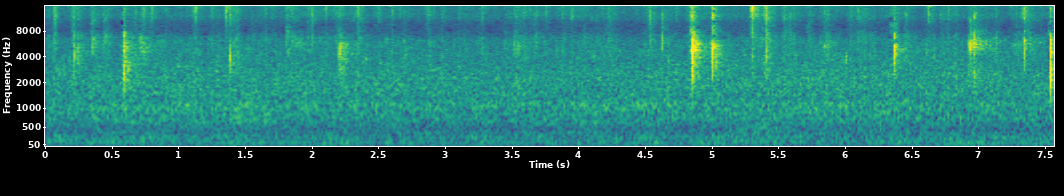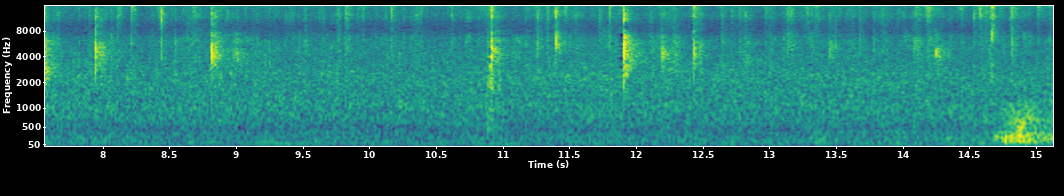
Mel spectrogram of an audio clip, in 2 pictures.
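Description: Steady rain falling, with scattered close drops ticking on a nearby surface. Near the end a low rumble of thunder begins and grows louder.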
